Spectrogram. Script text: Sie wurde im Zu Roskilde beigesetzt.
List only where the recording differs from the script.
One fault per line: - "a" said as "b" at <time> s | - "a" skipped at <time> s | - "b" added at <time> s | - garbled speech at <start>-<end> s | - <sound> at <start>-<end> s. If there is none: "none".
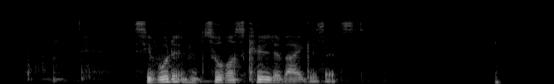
none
